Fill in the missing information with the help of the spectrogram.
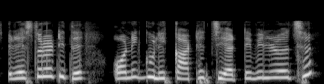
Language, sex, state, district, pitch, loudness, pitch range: Bengali, female, West Bengal, Cooch Behar, 290 Hz, -14 LUFS, 280-335 Hz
